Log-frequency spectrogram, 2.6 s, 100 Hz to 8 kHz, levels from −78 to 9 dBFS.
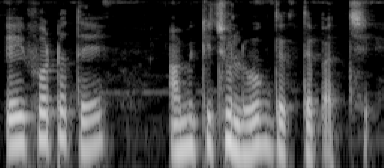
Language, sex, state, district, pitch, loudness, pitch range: Bengali, female, Assam, Hailakandi, 180 Hz, -16 LUFS, 170-210 Hz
